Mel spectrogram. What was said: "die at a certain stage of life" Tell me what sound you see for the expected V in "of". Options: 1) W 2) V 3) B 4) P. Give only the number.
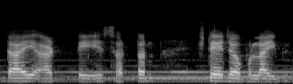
4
